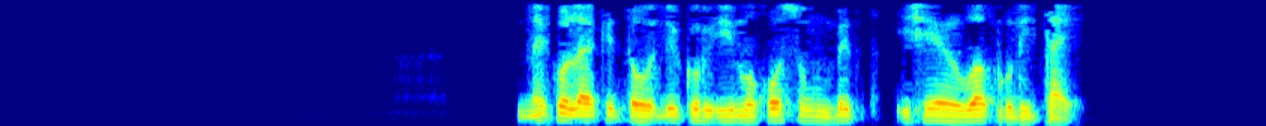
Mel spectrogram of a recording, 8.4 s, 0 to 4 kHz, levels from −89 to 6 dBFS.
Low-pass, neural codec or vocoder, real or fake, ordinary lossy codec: 3.6 kHz; codec, 16 kHz in and 24 kHz out, 0.9 kbps, LongCat-Audio-Codec, four codebook decoder; fake; MP3, 16 kbps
